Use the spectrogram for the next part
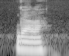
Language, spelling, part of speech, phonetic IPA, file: Polish, gala, noun, [ˈɡala], LL-Q809 (pol)-gala.wav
